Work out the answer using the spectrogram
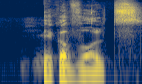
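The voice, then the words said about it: Put-on German accent. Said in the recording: “German accent”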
